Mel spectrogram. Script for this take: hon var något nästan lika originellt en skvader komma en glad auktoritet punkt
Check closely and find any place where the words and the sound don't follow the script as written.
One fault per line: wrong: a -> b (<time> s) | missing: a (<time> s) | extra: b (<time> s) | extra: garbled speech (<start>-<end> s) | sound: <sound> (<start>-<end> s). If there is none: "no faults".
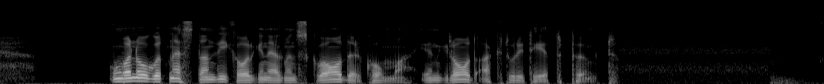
no faults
